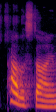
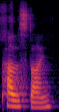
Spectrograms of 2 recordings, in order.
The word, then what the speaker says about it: Palestine: because I'm not always 100% correct Palestine Palestine that's how it's pronounced Palestine but feel free to question if you're if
